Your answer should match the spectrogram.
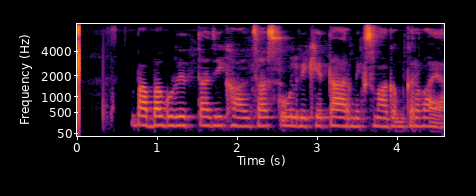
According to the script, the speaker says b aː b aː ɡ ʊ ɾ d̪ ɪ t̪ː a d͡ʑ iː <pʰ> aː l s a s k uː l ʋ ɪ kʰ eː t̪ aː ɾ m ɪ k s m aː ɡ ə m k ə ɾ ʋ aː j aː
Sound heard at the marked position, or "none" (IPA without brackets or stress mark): kʰ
